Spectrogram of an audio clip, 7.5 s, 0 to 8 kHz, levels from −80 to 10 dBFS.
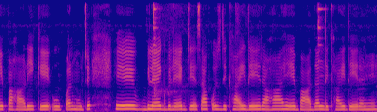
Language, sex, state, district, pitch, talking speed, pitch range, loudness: Hindi, female, Chhattisgarh, Jashpur, 225 Hz, 150 wpm, 220-235 Hz, -25 LUFS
